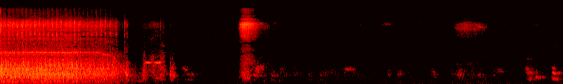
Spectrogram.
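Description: A sewing machine stitching a fabric table runner hums loudly and steadily for about two seconds, then stops; quiet handling noises, rustles and breathy sounds follow, close by.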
